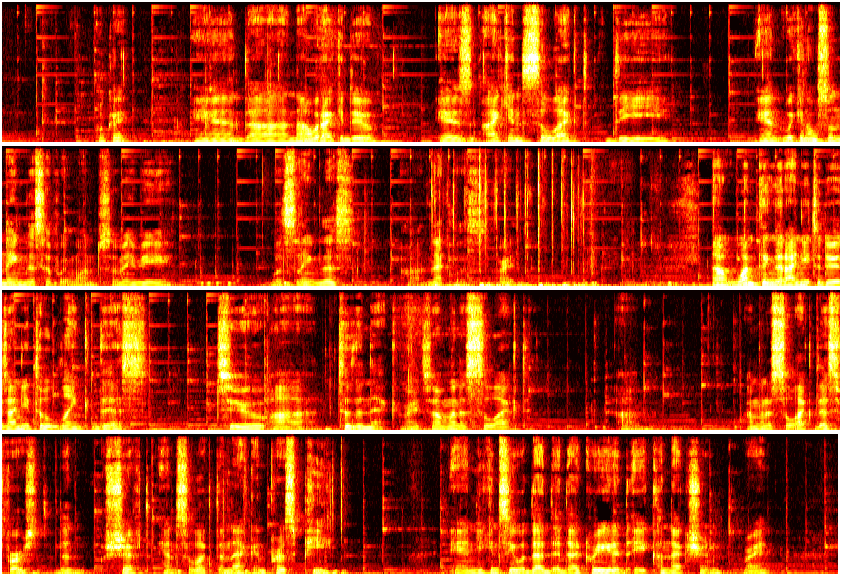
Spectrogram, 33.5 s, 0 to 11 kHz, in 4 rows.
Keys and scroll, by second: 12.3-14.3 typing, 29.2 p.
